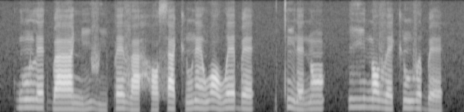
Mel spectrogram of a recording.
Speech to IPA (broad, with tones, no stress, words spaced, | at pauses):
ɡʷũ˦lɛ˦ ɡ͡baː˧ɲi˨˦vi˨ pɛ˧va˨hɔ˨sa˧ t͡ʃũ˨˦ɾɛ̃˧wɔ˦˨ wɛ˦ɓɛ˧ | tĩ˦˨ɾɛ˨nɔ̃˧ | ɣi˦nɔ˦ vɛ˧t͡ʃũ˦və˦ ɓɛ˨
